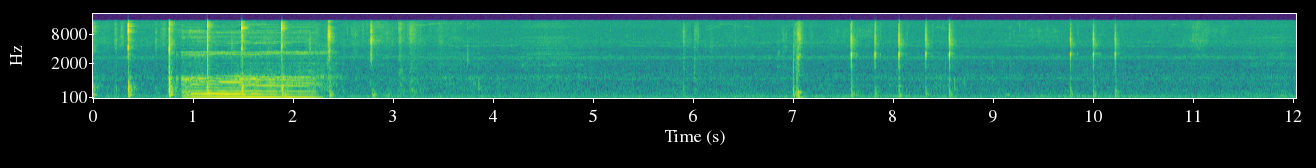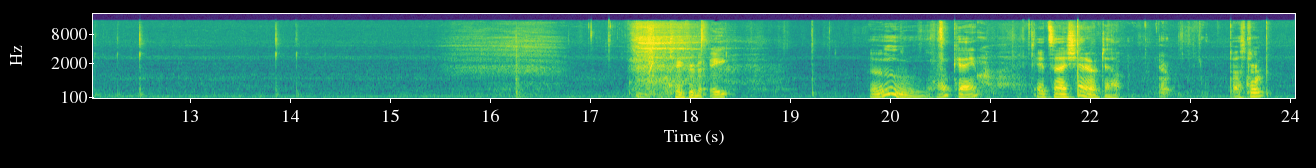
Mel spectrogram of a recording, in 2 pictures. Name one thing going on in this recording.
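Playing cards tap and slide softly on a play mat.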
